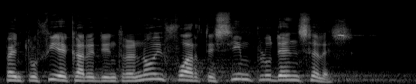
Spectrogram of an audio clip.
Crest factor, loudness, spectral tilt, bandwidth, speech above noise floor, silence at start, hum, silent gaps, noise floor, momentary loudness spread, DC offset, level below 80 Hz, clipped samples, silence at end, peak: 18 dB; -30 LUFS; -4.5 dB/octave; 14 kHz; 27 dB; 0.05 s; none; none; -56 dBFS; 5 LU; under 0.1%; -72 dBFS; under 0.1%; 0.5 s; -14 dBFS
